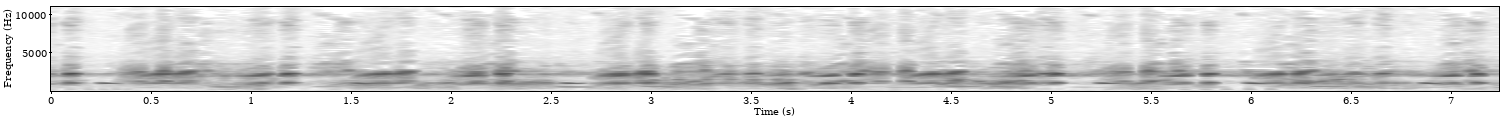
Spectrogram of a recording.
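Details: Dense croaking from many frogs: rhythmic buzzy bursts repeat quickly, with brief falling whistled notes and sharp clicks woven through the steady, loud chorus.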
